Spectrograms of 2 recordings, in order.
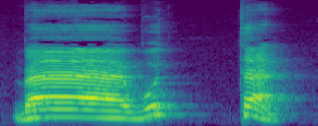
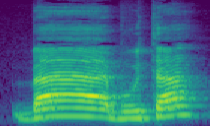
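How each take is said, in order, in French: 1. Le son t est doublé et tenu. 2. Le son t est simple, non doublé. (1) "pour faire la soukoun, la shudda" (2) "vous avez oublié la shudda et donc c'est une faute grave"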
